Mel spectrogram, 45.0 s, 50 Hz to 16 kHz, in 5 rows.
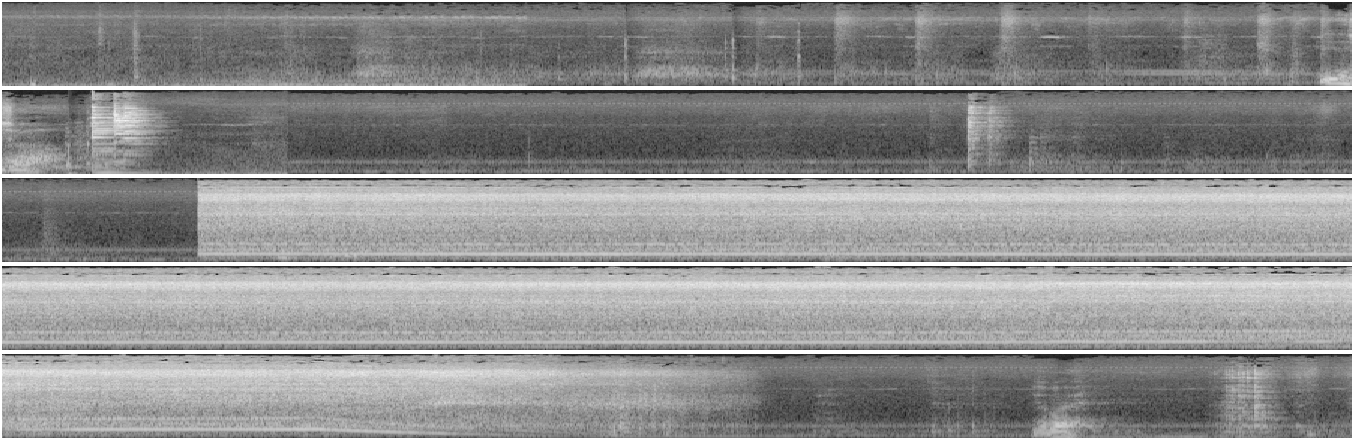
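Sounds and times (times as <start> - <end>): cordless drill grinding rusty pipe: 19.3 - 41.1.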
